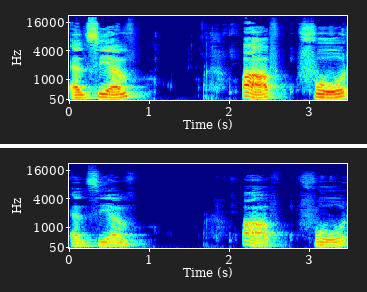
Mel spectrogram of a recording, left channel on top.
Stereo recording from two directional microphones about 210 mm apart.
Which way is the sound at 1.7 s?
45° left (ahead or behind).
